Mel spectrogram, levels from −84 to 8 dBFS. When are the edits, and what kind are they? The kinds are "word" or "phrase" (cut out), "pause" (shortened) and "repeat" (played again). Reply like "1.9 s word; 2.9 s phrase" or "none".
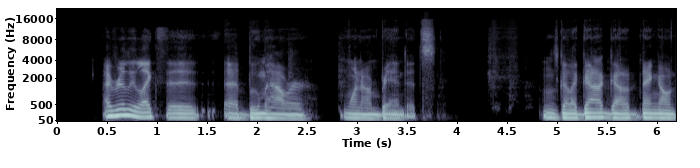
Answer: none

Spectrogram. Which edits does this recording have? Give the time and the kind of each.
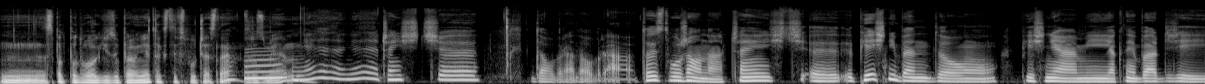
1.5 s word; 2.4 s phrase; 5.2 s pause; 6.7 s word; 10.1 s pause

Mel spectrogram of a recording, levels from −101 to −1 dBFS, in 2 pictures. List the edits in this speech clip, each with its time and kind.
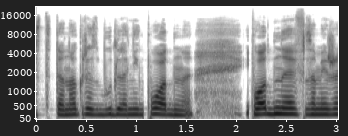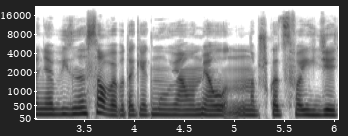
1.1 s word; 2.1 s word; 2.7 s word; 4.7 s word

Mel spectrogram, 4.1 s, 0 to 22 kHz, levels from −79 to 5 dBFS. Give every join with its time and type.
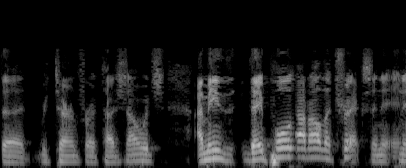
none

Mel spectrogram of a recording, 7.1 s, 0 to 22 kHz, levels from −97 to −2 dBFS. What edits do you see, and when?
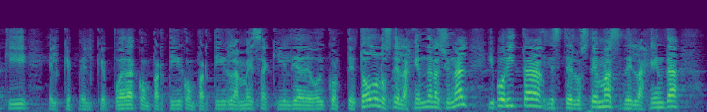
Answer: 1.8 s repeat; 3.4 s word; 3.9 s word; 5.0 s word; 5.4 s phrase

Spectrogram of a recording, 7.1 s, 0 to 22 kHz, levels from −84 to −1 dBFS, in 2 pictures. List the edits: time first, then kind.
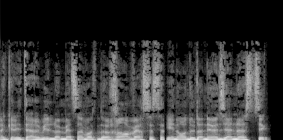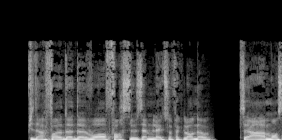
1.2 s word; 2.0 s word; 2.4 s word; 5.2 s word

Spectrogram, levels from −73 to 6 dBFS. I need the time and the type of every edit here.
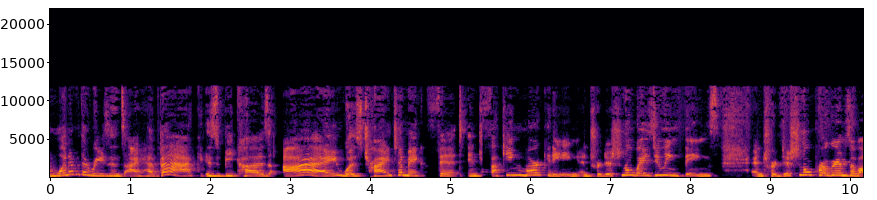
1.4 s word; 4.7 s word; 5.4 s word; 7.5 s word

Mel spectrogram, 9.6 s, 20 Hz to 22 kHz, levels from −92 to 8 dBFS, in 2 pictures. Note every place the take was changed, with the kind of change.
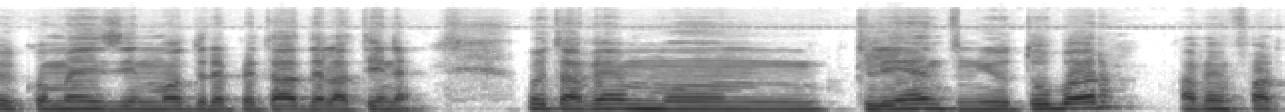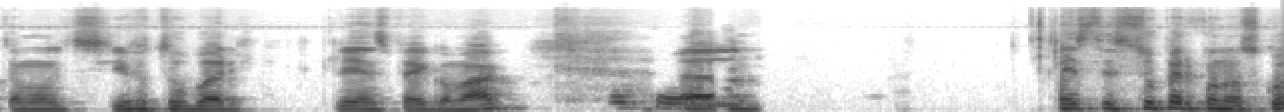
3.6 s word

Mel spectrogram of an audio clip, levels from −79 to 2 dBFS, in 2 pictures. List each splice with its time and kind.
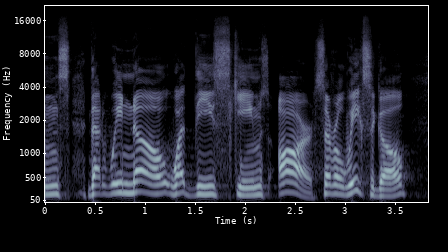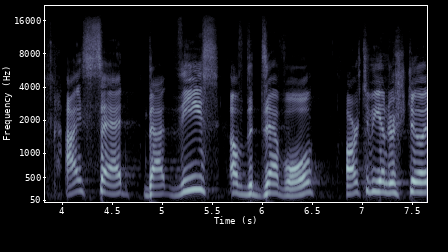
4.8 s pause; 5.6 s word

